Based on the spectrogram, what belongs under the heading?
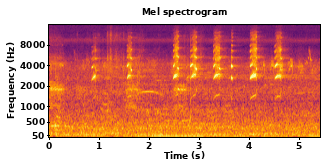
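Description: Birds calling: a string of about eight short, sharp chirps, a little under a second apart, with a faint arched whistle between them about two seconds in.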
